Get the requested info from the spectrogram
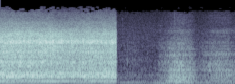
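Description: Nutribullet blender running at full speed, blending a protein shake of almond milk and protein powder, then cutting off abruptly about a second in.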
